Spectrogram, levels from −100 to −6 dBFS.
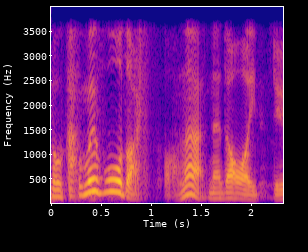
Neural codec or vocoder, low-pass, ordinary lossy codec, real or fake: codec, 16 kHz, 0.3 kbps, FocalCodec; 3.6 kHz; none; fake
